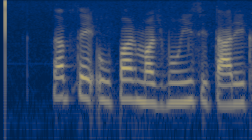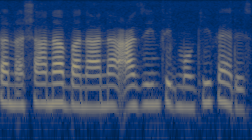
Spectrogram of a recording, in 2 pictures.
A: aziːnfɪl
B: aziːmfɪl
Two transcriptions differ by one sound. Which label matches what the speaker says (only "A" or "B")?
B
